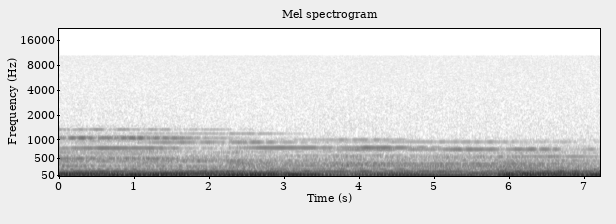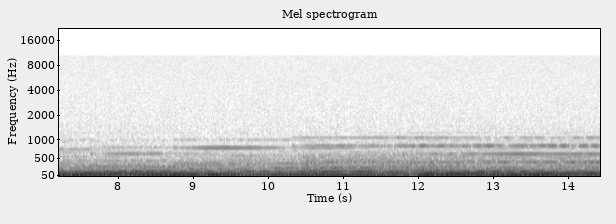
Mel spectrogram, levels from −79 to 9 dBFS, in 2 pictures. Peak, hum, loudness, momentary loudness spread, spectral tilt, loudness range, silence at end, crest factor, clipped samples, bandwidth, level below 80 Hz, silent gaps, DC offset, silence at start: -4 dBFS; none; -18 LUFS; 7 LU; -9.5 dB/octave; 4 LU; 0 s; 12 dB; under 0.1%; 1.6 kHz; -16 dBFS; none; 0.4%; 0 s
